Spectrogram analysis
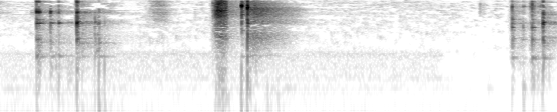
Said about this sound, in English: There we go. That's me opening a bottle of cider. I've decided I want one.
